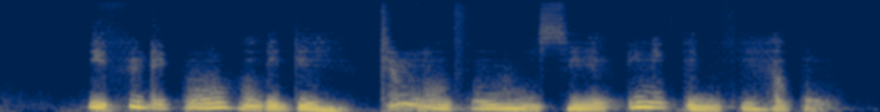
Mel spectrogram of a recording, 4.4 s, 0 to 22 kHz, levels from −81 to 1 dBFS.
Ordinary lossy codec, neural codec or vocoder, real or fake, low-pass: none; codec, 44.1 kHz, 0.9 kbps, DAC; fake; 19.8 kHz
